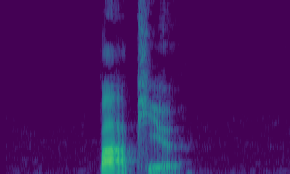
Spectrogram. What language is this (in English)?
Min Nan Chinese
